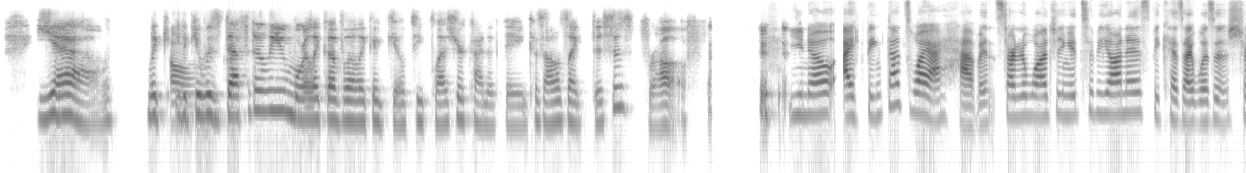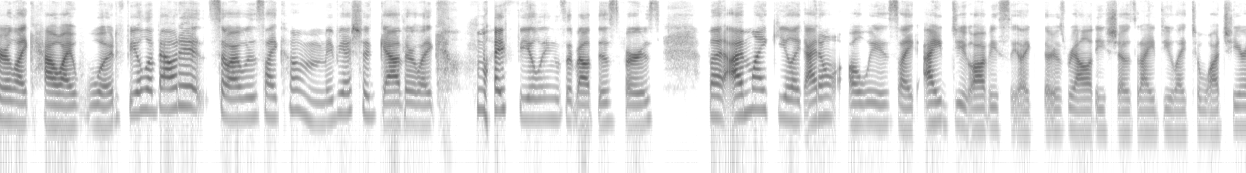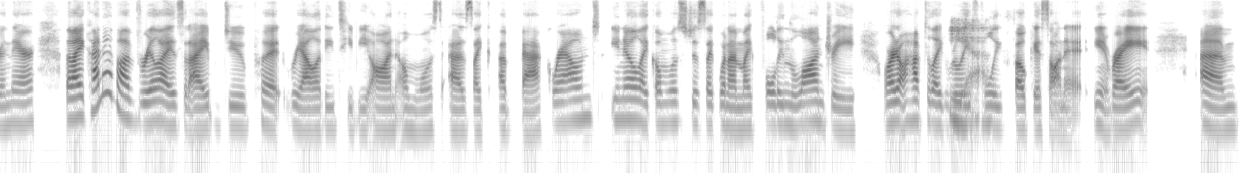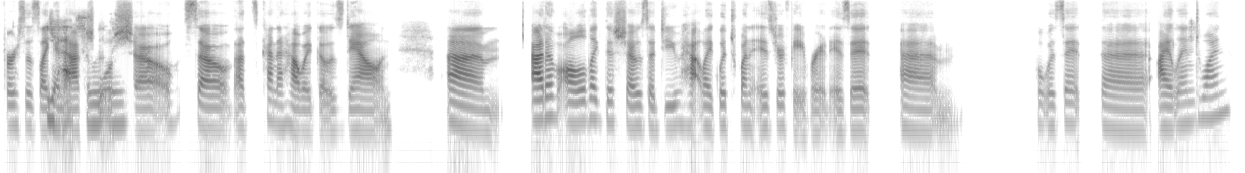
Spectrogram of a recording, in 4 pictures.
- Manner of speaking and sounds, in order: chuckle; laughing while speaking: "like, my"
- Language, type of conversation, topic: English, unstructured, Which reality shows do you secretly enjoy, and what keeps you hooked?
- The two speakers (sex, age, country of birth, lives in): female, 30-34, United States, United States; female, 40-44, United States, United States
